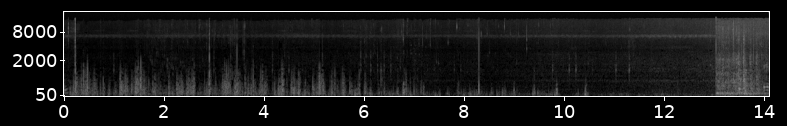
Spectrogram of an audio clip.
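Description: Irregular rumbling of wind and water noise around a small boat, dying down after about ten seconds, with a loud burst of noise near the end.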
